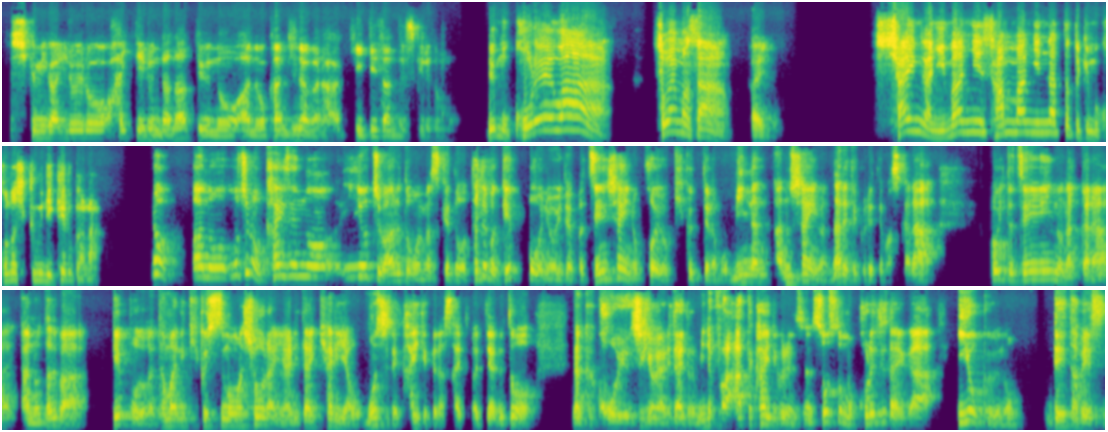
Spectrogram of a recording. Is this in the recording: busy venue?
no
